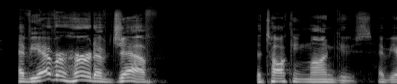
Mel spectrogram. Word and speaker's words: Gef: that a creature named Jeff and it's GF my name Jeff my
